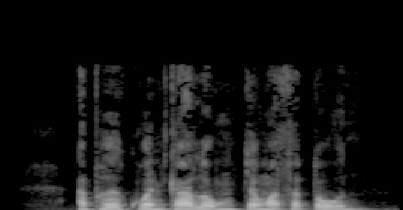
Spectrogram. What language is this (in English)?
Thai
